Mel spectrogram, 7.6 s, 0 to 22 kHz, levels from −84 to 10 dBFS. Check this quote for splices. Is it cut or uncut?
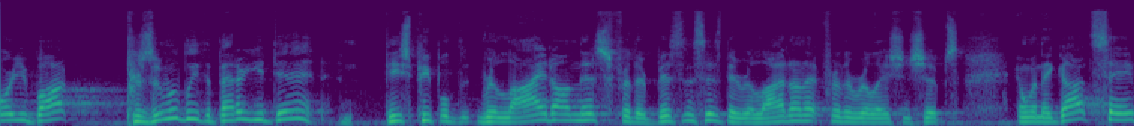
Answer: cut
